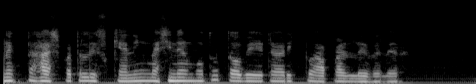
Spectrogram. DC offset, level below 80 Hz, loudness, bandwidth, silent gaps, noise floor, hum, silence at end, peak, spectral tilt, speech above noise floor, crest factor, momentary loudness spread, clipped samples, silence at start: under 0.1%; -44 dBFS; -25 LUFS; 10 kHz; none; -52 dBFS; none; 0.7 s; -6 dBFS; -9 dB/octave; 28 dB; 18 dB; 6 LU; under 0.1%; 0.05 s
